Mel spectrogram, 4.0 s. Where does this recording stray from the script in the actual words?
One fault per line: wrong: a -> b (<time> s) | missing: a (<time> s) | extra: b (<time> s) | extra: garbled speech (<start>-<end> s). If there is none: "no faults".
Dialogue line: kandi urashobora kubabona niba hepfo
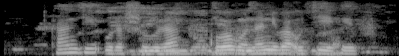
extra: ugiye (3.0 s)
